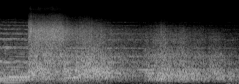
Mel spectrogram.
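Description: A single loud gunshot about a third of a second in, cutting off the music, its report fading away over about a second.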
